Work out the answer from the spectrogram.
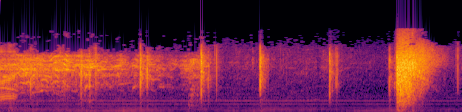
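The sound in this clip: A single loud gunshot fired in a radio drama, a sharp crack with a short fading tail, following a stretch of speech and several faint clicks.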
